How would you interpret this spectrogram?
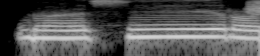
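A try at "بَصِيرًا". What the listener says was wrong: Shinnya gede. Bashiron. Bashiron.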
